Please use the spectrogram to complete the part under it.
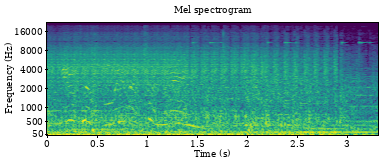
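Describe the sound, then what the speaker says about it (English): Three rifles fire together in concentrated bursts in the Valkyria Chronicles video game, a dense, continuous rattle of rapid shots with a faint voice underneath. "that was concentrated fire from 3 friggin' rifles"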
